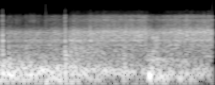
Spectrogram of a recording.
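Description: Fireworks going off with sharp pops and crackles over a steady hubbub of crowd voices, with a duller bang about one and a half seconds in.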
